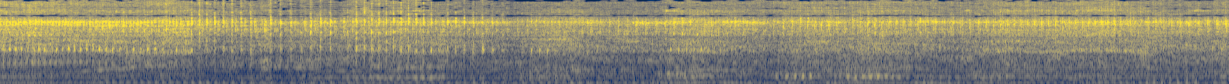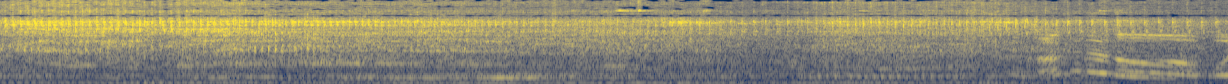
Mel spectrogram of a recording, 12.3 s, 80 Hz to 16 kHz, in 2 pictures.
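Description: Honda Magna 50 with a Daytona bore-up cylinder, its small single-cylinder four-stroke engine running at low speed as the bike makes tight turns. It has a deep, thumping, torquey note, rising and falling a little with the throttle.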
